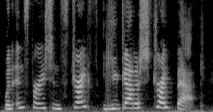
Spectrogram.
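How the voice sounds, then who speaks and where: A woman voicing a bold, excitable, pushy teenage girl inventor with a brash, emphatic manner in a story reading. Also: extremely high pitch, a little hiss or hum, pitched above the performer's own voice, heavily acted. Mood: brash, excited. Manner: rapid-fire, brash, emphatic.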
